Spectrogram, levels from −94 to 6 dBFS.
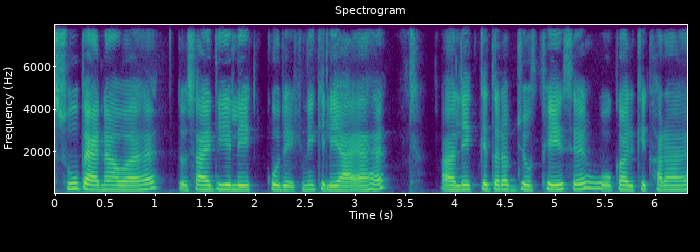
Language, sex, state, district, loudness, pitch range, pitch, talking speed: Hindi, female, Odisha, Khordha, -16 LUFS, 200-220 Hz, 210 Hz, 225 wpm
